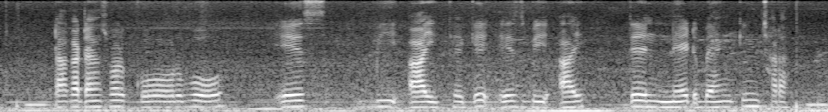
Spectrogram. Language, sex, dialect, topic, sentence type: Bengali, male, Standard Colloquial, banking, question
